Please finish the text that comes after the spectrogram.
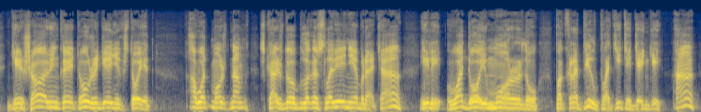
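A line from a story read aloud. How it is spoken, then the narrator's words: Shouting. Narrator (Russian): Кто-нибудь крикнул, наверное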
